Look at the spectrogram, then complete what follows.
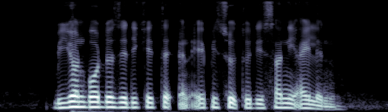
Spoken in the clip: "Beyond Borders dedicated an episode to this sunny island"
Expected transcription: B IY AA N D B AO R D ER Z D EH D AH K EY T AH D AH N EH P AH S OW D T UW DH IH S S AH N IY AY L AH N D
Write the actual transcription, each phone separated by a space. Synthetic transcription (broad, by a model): B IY AA N B AO D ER S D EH D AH K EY T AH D AH N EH P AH S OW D T UW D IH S S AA N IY AY L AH N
